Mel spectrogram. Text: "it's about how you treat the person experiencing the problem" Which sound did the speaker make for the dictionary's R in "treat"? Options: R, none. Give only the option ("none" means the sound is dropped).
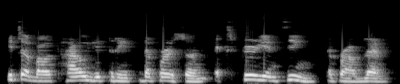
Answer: R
